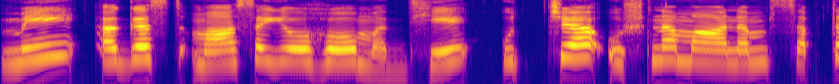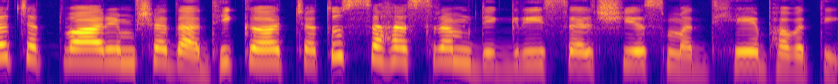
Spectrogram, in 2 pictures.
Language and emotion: Sanskrit, neutral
